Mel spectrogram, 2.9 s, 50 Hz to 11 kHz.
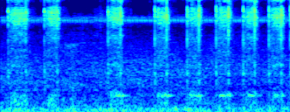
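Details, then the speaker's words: Hemi 6.1 fuel injector off the engine, unrun for 10 years, bench-tested at about 40 psi fuel pressure via a hand switch; nine short, sharp hissing spray bursts, injector spraying normally. "you can see that one's squirting and this one you can hear clicking"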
